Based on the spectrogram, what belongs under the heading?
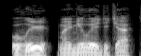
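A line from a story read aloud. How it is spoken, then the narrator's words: Deep bass voice. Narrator (Russian): сказала она басом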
